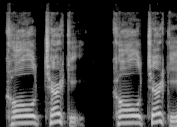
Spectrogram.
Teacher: point is the pronunciation cold turkey he went called turkey so the d at the end of cold is reduced and it's practically not there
